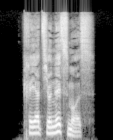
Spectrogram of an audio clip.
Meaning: creationism
- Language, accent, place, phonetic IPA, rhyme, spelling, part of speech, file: German, Germany, Berlin, [kʁeat͡si̯oˈnɪsmʊs], -ɪsmʊs, Kreationismus, noun, De-Kreationismus.ogg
